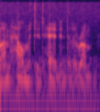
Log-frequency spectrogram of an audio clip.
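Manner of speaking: plain reading voice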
